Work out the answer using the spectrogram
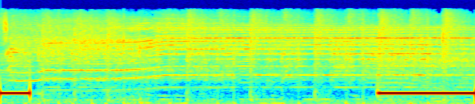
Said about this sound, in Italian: Facciamo squillare sto telefono.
